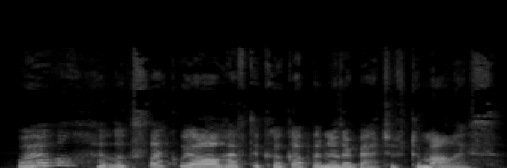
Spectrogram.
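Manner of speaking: cheerful. Acted. Aunt Rosa rallying the family to cook, cheerful. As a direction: lift everyone's spirits. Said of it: "Rosa said cheerfully".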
